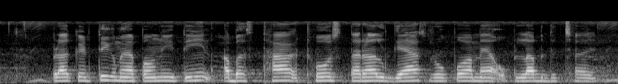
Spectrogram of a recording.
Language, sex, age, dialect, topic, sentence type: Maithili, male, 18-24, Angika, agriculture, statement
